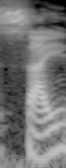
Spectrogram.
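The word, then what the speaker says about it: sign: কোথায় কোথায় সাইলেন্ট থাকে এস আই জি এন্ড দেখো এস আর আই এর পরে যে জি এর উচ্চারণটা নেই তাই সাইন হচ্ছে অর্থাৎ চিহ্ন তারপর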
